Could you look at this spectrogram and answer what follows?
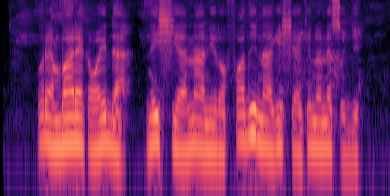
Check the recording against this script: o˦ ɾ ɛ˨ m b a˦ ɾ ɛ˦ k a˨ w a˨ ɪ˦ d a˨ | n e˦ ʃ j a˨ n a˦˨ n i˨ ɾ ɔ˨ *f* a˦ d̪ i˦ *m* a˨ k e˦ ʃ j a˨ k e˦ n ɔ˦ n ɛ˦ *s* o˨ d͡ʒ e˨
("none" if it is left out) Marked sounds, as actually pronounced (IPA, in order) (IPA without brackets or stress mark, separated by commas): f, n, s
